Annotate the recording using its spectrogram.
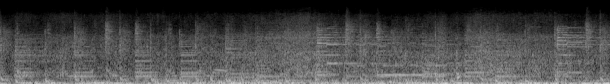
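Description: Background music with held notes, playing over a steady low rush of water along a moving sailboat's hull.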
